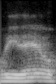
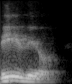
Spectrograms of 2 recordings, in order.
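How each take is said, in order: First: The stress is on the second syllable. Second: The stress is on the first syllable. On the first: This is the form used in Puerto Rico. "nosotros decimos video" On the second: This is the form used in other countries. "en otros países dicen vídeo"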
